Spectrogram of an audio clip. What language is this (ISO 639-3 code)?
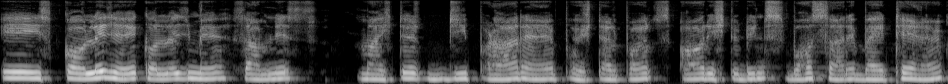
hin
